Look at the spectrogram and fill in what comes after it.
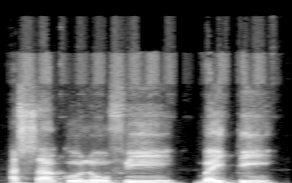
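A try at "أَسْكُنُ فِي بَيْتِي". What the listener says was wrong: Askunu, ini sukun, afan nazum sedikit ya.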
